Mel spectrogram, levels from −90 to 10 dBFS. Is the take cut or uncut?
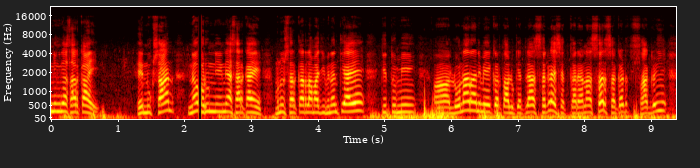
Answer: uncut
